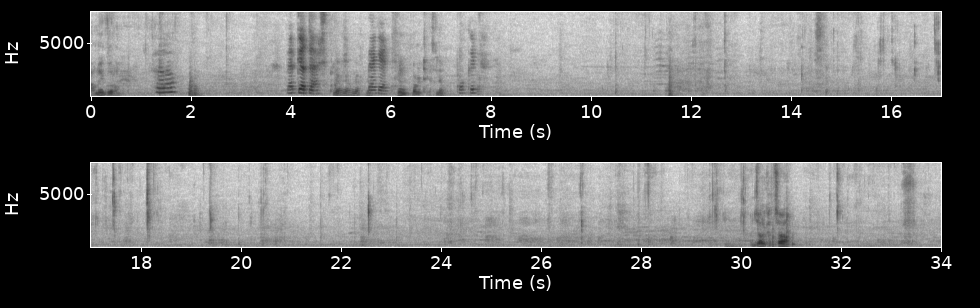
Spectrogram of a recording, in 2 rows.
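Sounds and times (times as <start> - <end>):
man chewing with mouth clicks: 12.0 - 30.2, 31.3 - 33.7.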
